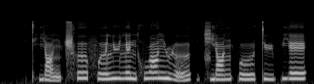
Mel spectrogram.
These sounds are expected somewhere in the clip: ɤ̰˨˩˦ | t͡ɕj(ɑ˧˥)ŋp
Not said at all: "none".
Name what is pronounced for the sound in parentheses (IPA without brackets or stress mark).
ɑ˧˥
